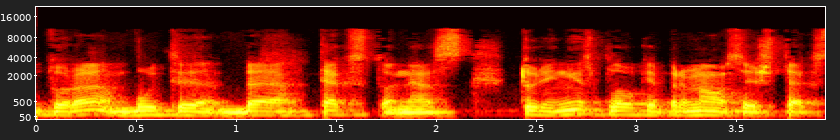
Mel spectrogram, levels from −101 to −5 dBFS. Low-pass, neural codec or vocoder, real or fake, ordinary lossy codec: 10.8 kHz; none; real; MP3, 48 kbps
